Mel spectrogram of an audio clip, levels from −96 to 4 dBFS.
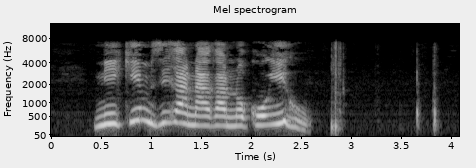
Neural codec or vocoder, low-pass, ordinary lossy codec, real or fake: none; 7.2 kHz; Opus, 64 kbps; real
